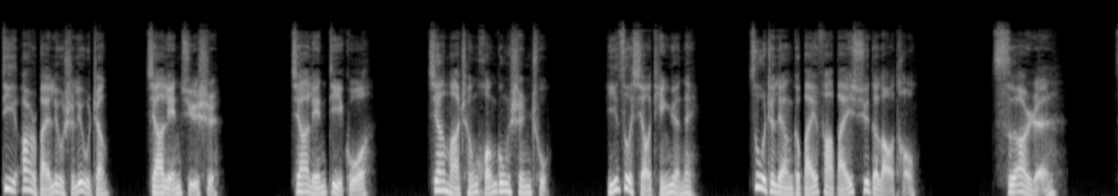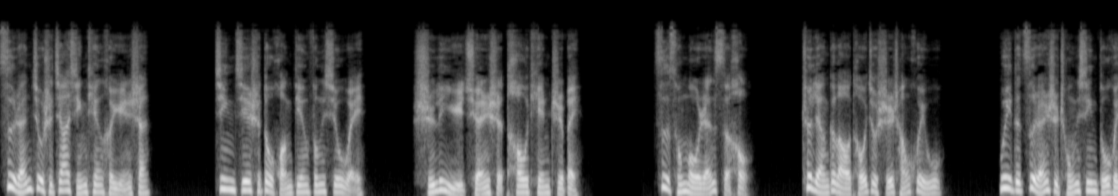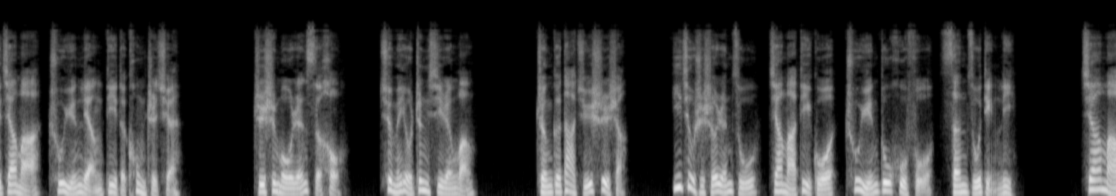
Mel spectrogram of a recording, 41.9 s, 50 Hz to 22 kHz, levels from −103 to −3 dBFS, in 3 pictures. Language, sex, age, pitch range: Chinese, male, 20-39, 110-155 Hz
